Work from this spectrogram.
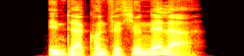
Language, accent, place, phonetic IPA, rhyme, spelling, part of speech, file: German, Germany, Berlin, [ɪntɐkɔnfɛsi̯oˈnɛlɐ], -ɛlɐ, interkonfessioneller, adjective, De-interkonfessioneller.ogg
- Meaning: inflection of interkonfessionell: 1. strong/mixed nominative masculine singular 2. strong genitive/dative feminine singular 3. strong genitive plural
